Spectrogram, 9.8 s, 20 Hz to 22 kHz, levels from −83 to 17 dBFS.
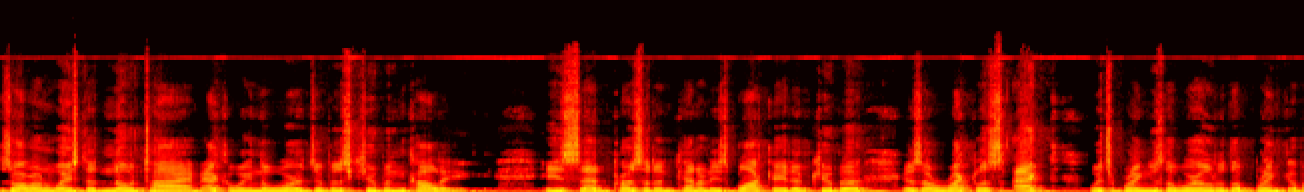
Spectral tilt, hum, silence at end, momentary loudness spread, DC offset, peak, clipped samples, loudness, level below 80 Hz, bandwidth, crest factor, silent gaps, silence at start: -6 dB/octave; none; 0 s; 5 LU; under 0.1%; 0 dBFS; under 0.1%; -18 LUFS; -56 dBFS; 17 kHz; 18 dB; none; 0 s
